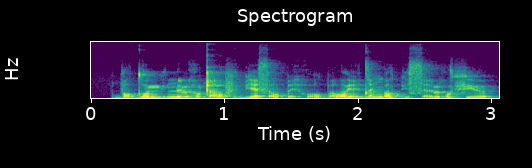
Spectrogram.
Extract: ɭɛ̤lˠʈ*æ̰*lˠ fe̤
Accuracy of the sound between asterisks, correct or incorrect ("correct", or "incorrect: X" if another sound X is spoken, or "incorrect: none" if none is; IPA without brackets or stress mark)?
correct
